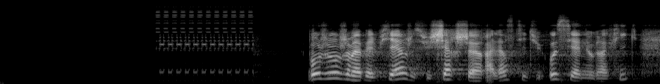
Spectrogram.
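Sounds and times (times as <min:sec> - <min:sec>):
telephone bell ringing for an incoming call: 0:01.6 - 0:02.6
speech: 0:03.2 - 0:06.5.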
